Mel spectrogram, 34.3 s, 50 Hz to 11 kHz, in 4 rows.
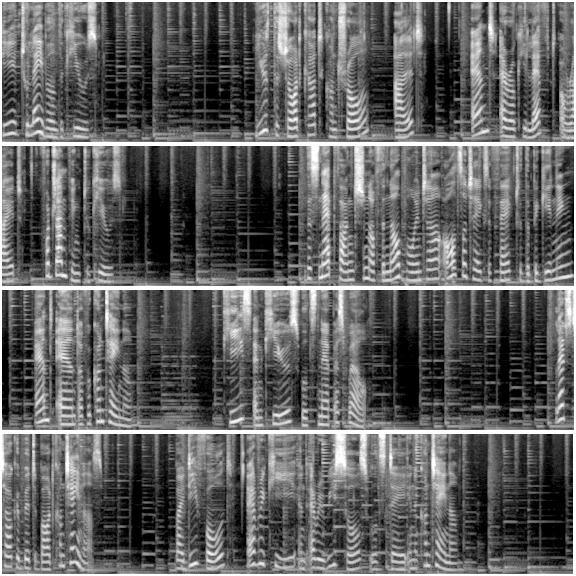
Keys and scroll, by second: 6.8 ctrl+alt+Left, 10.4 ctrl+alt+Left.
